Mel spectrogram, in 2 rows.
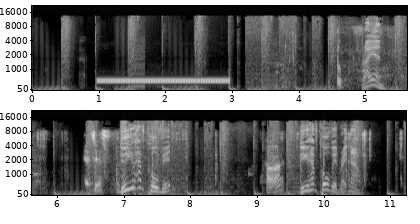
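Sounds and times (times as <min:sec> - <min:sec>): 
phone ringing tone during outgoing call: 0:01.0 - 0:03.0
speech: 0:04.6 - 0:05.4, 0:06.4 - 0:07.9, 0:09.1 - 0:10.6.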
